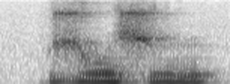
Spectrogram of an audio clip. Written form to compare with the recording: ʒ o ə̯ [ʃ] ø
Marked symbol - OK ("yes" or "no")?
yes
